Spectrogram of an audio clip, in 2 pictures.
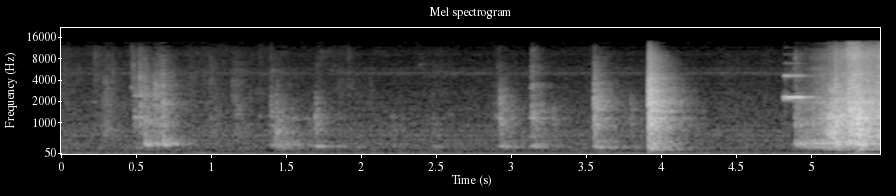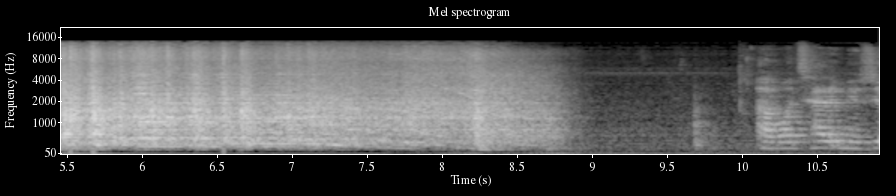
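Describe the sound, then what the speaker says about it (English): A loud blender roars for about four seconds, preceded by scattered clicks and knocks and followed by a voice speaking nearby. "It is a loud blender"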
